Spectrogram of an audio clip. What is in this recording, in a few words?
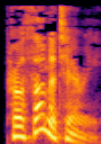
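"protonotary", British English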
